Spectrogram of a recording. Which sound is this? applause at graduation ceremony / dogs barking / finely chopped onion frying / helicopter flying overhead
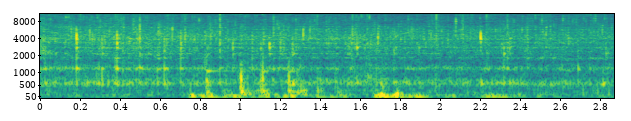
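finely chopped onion frying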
